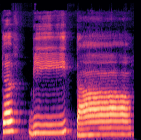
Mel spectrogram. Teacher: تا کو ادا کرنے کا طریقہ، زبان کی نوک کو سامنے اوپر کے دو دانتوں کے کناروں سے ملائیں اور بولیں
